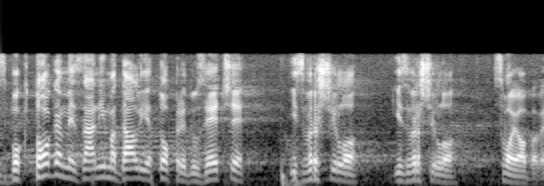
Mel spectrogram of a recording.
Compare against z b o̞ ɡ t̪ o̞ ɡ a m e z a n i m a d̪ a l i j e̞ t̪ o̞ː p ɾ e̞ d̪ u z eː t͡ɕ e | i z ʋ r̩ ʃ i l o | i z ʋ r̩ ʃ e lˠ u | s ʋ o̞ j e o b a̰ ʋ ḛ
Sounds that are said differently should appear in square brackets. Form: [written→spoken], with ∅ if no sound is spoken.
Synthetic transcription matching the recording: z b o̞ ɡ t̪ o̞ ɡ a m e z a n i m a d̪ a l i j e̞ t̪ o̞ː p ɾ e̞ d̪ u z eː t͡ɕ e | i z ʋ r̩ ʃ i l o | i z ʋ r̩ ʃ [e→i] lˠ [u→o] | s ʋ o̞ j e o b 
